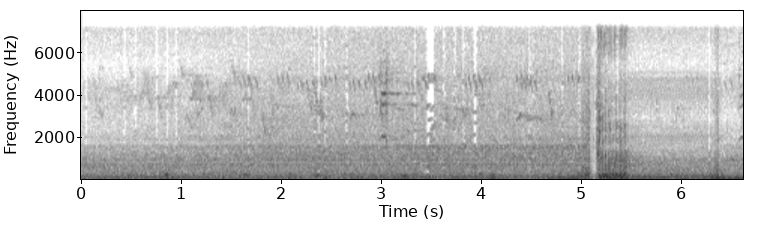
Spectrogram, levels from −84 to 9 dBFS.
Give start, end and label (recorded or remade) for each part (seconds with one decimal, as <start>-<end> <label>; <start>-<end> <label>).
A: 0.0-6.6 recorded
